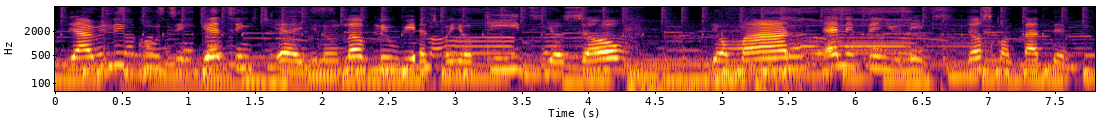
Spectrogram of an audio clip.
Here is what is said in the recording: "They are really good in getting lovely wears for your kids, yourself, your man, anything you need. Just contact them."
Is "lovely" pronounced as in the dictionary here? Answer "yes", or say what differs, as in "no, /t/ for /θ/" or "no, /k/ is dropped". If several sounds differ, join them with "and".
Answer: yes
